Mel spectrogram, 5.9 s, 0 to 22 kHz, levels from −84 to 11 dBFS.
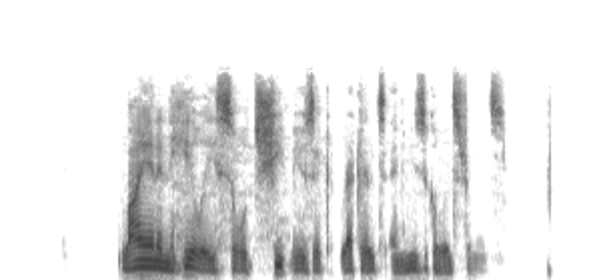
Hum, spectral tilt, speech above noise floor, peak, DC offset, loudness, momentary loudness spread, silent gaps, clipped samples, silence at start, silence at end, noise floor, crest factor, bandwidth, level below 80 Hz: none; -5 dB/octave; over 70 dB; -2 dBFS; under 0.1%; -20 LUFS; 10 LU; 3.34-3.39 s; under 0.1%; 1.2 s; 0.85 s; under -90 dBFS; 20 dB; 7.8 kHz; -62 dBFS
